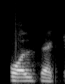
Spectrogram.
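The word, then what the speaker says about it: COALESCE: कॉल सेक। इसकी क्या? बात करते हो, हाँ, क्या है ना? बोलते हैं सर? इसको कोलीज, कॉल सेक चलिए।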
